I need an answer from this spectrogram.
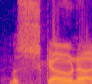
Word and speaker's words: Moscona: Moscona. It's a long O. Scona, like a breakfast scone.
